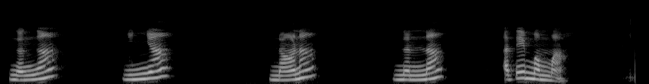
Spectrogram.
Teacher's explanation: ਮਮ ਹਨ ਅਸੀਂ ਬੋਲ ਕੇ ਜਦੋਂ ਇਹਨਾਂ ਨੂੰ ਦੇਖਦੇ ਹਾਂ ਤਾਂ ਮਹਿਸੂਸ ਹੁੰਦਾ ਹੈ ਕਿ ਆਵਾਜ ਥੋੜੀ ਜਿਹੀ ਨੱਕ ਦੇ ਵਿੱਚੋਂ ਹੋ ਕੇੇ ਆਉਂਦੀ ਹੈ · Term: ਅਨੁਨਾਸਕੀ ਵਿਅੰਜਨ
